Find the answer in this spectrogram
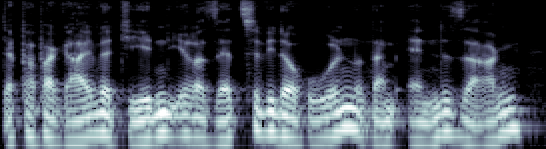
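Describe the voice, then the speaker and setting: A man voicing a knowing, smooth-talking male pet shop clerk in a read-aloud story. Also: low-pitched, fairly quick.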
